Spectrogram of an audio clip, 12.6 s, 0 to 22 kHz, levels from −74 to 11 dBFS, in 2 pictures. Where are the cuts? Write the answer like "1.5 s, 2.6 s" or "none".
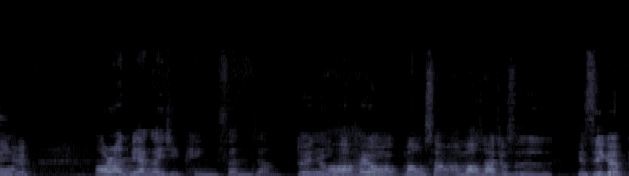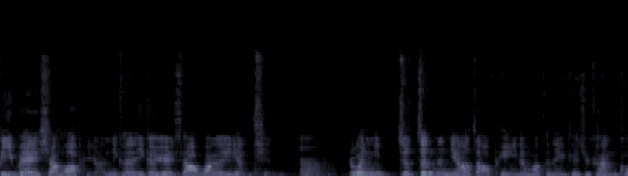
9.2 s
